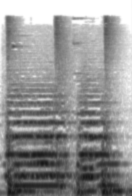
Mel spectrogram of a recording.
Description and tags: Groovy in a strange way.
